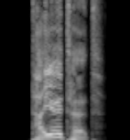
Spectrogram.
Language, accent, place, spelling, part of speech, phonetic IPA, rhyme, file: German, Germany, Berlin, teiltet, verb, [ˈtaɪ̯ltət], -aɪ̯ltət, De-teiltet.ogg
- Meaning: inflection of teilen: 1. second-person plural preterite 2. second-person plural subjunctive II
